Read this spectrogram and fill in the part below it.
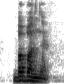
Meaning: plural of bobonne
- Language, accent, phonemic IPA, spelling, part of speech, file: French, Canada, /bɔ.bɔn/, bobonnes, noun, LL-Q150 (fra)-bobonnes.wav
